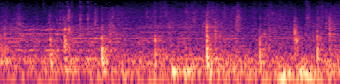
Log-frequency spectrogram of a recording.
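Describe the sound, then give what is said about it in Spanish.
Footsteps of a man walking through hallways: a series of soft, irregular taps over a steady background hum. “Arthur camina por los pasillos.”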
